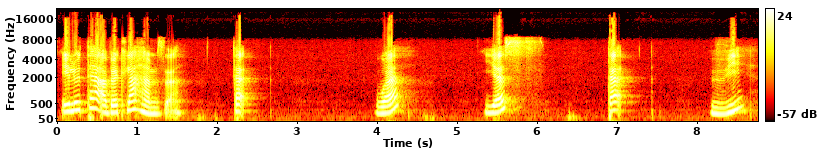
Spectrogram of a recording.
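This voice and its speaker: Very slow, deliberate woman teacher. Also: on the high side, darkish tone. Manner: slow, deliberate, sounding out each syllable. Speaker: Quran reading teacher. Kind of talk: syllable-by-syllable reading lesson.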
